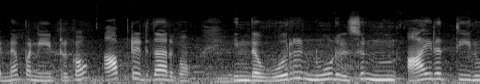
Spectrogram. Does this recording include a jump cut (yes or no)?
yes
